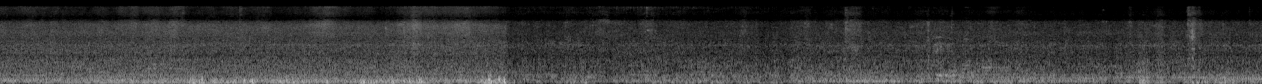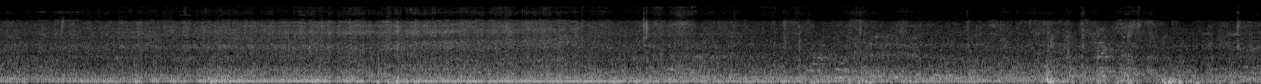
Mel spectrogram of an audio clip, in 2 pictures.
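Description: City street traffic: car engines running and cars passing, with a steady engine hum for several seconds past the middle.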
